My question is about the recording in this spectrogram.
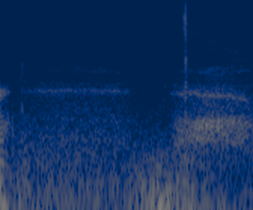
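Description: Wind rumbling on the microphone, with handling noise and one sharp click about one and a half seconds in.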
